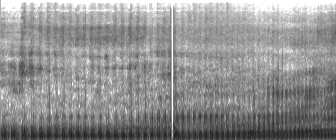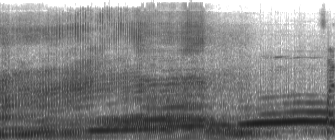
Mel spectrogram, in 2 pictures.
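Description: Motorcycle engine revving loudly and steadily close by during a pre-ride check, pitch rising in a long climb and holding high near the end, with no talk over it.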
